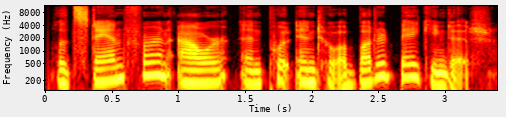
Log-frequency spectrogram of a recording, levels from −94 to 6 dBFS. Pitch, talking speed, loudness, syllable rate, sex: 195 Hz, 210 wpm, -17 LUFS, 5.2 syllables/s, female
